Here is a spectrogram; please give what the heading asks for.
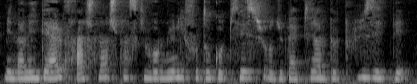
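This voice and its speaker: Soft-spoken woman, half-whispered review. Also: fairly high pitch, level tone, quick pace, slight background noise. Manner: soft, often half-whispered chatty delivery; hesitant, with frequent fillers. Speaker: YouTuber reviewing a coloring book. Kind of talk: casual book review.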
